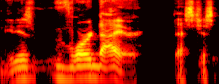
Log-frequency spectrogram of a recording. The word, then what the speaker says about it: voir dire: I've corrected your mistaken pronunciation. It is voir dire.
